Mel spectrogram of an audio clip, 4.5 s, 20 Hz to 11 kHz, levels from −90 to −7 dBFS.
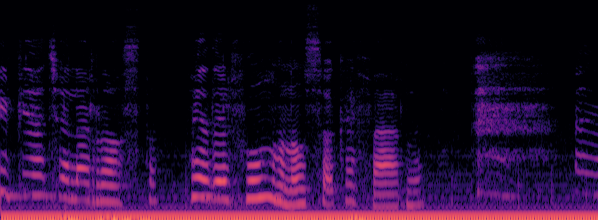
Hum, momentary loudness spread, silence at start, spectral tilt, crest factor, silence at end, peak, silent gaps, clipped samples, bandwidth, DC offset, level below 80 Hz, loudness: none; 4 LU; 0 s; -7.5 dB/octave; 12 dB; 0 s; -26 dBFS; none; under 0.1%; 6.6 kHz; 1%; -40 dBFS; -44 LUFS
